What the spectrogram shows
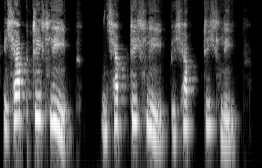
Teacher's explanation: But the B in lieb becomes a P.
